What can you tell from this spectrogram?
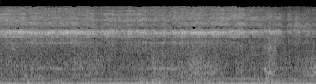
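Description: Boat motor running steadily at trolling speed: a low rumble with a steady high-pitched whine over it.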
